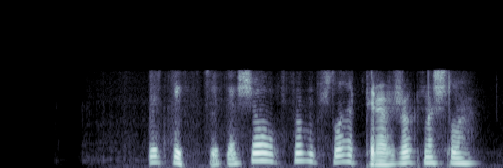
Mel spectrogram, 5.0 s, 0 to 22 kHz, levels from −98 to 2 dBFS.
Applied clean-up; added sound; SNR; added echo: neural mask model DeepFilterNet 3.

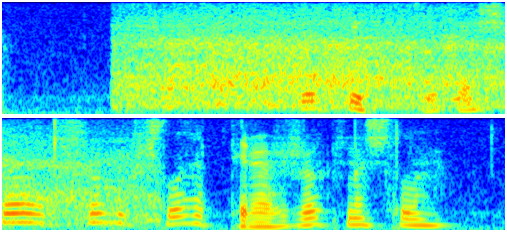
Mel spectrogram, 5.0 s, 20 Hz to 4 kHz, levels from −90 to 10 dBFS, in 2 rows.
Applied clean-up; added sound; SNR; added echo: none; Crowd; -1 dB; none.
